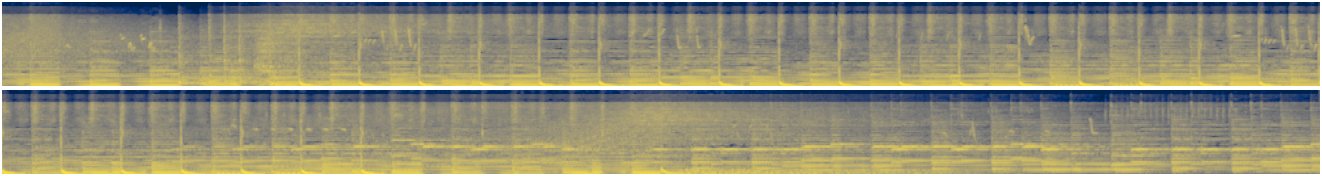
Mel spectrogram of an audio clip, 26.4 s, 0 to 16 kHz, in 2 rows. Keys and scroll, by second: 4.0 Up, 8.8 ctrl+p, 9.7 ctrl+-, 14.0 ctrl+0, 20.8 ctrl+c, 21.0 ctrl+v.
